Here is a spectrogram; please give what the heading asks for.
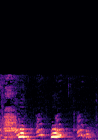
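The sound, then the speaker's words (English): Dogs barking: a few faint, separate barks with a whimpering, yelping quality, spaced irregularly with short quiet gaps, with no voices. “What's that noise? That's a dog. That's and another dog.”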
